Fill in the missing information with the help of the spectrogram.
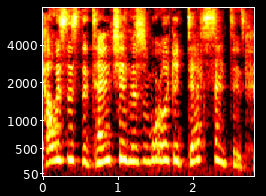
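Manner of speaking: high, alarmed complaint; freaking out. Retold or imitated. Luce in the detention pit, high panicked complaint. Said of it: "she's freaking out".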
